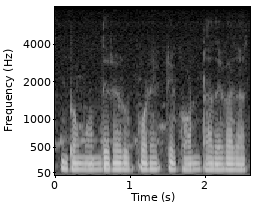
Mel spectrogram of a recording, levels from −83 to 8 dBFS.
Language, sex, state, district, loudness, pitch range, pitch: Bengali, female, Tripura, Unakoti, -16 LUFS, 105-110 Hz, 105 Hz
